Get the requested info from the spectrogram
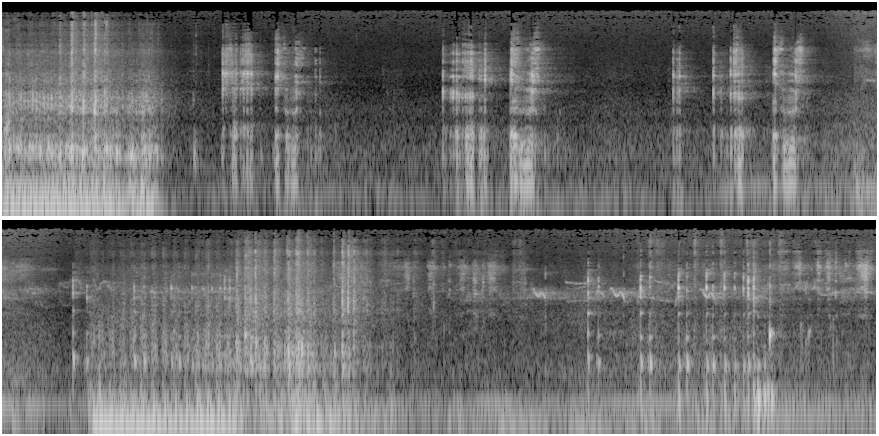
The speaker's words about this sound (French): Alors, est-ce que ce grand tétra a fait ce bruit-là, comme on va l'entendre tout de suite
